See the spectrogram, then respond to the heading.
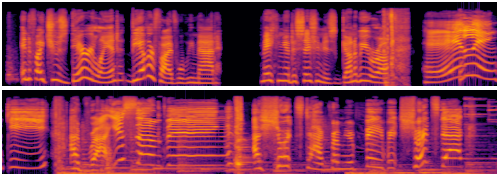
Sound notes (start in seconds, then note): none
